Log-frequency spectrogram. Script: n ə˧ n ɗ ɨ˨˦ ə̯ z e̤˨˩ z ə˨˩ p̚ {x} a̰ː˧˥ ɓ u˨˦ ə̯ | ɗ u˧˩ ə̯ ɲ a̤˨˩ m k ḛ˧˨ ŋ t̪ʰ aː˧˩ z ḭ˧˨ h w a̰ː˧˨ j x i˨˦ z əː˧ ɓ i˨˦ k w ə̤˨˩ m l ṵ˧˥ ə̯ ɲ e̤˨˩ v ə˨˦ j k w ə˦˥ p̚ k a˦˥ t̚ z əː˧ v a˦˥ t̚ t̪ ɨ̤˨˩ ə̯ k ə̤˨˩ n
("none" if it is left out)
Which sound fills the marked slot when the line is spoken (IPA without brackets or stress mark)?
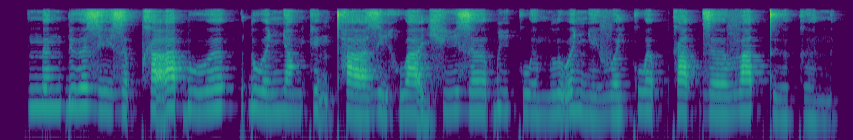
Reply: x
